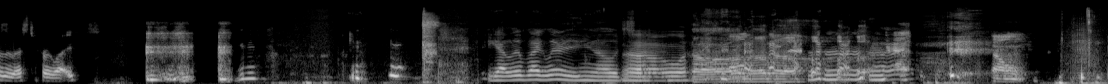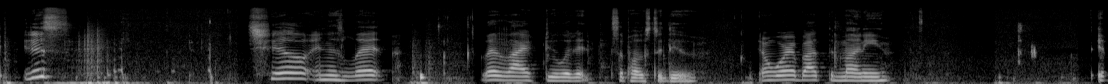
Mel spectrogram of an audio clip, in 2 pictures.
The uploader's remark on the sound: Sorry the Audio is messed up this episode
